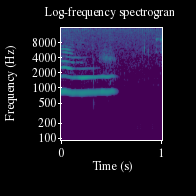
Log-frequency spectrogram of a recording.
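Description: A cat character in the video game Genshin Impact gives a short, high, tonal meow that lasts about half a second and is heard alone against a quiet game background.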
